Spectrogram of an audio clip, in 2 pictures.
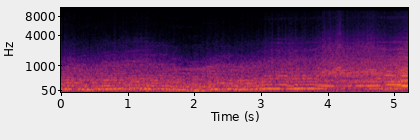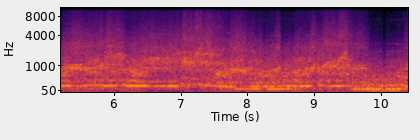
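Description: Harsh granular-synthesis noise from the RTGS-X software synthesizer, its grains steered by webcam motion tracking: a low, stepping drone that turns louder and grittier about halfway through, with noisy swells.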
